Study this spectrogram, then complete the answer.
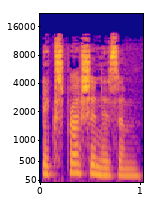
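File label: "expressionism", British English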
